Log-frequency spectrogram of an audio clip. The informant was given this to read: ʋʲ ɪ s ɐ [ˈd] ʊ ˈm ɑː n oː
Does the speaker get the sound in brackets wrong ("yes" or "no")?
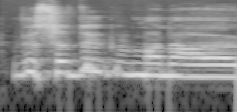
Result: no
